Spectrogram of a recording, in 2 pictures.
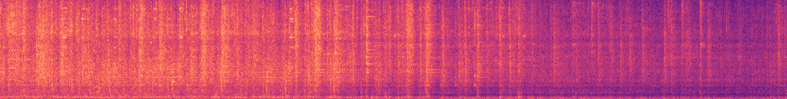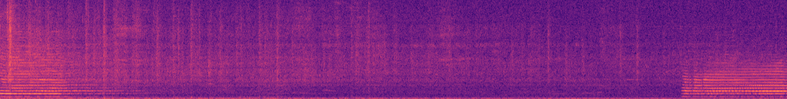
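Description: Passenger train coaches rolling past close by, wheels clattering over rail joints, the sound fading as the train draws away. The train's horn then sounds twice: a blast of about a second halfway through and a longer one near the end.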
